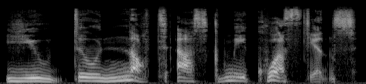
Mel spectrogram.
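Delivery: slow, deliberate hissed threat; cold, drawn-out warning in a villain's voice; menacing hiss. A narrator's reading. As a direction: hiss each word at your captive. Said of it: "he hisses".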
